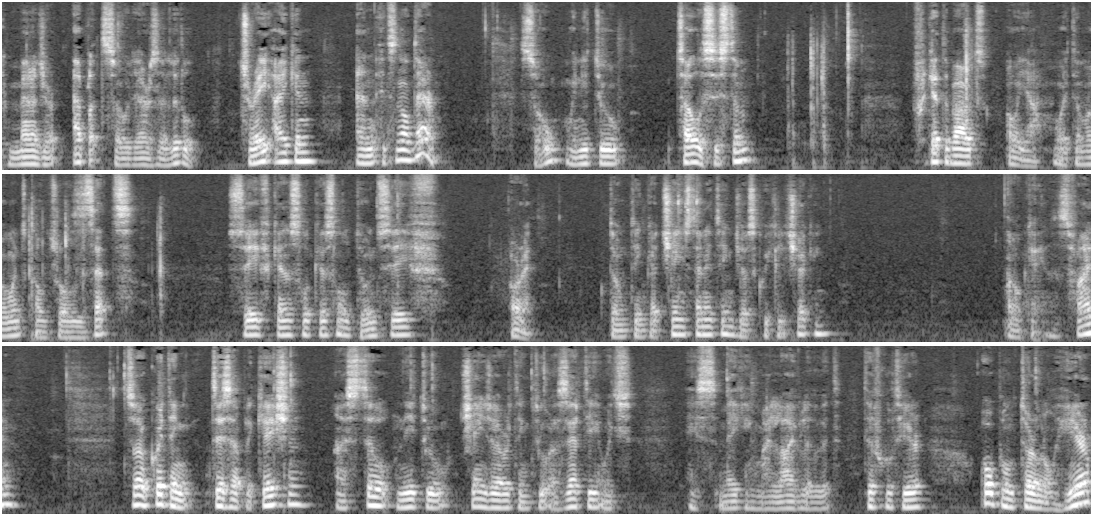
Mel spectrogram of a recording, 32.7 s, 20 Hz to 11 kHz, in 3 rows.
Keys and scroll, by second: 8.1 super+s, 9.6 Escape, 11.5 ctrl+w.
